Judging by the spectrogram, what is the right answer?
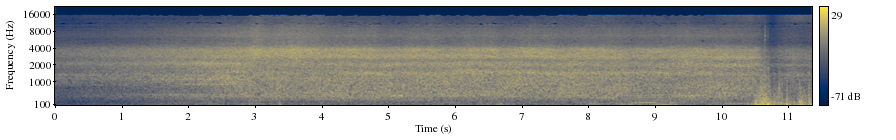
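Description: KiHa 85 diesel railcars of a Hida limited express passing at speed. A rush of engine and wheel noise builds over the first two seconds, then holds steady and loud. Low, uneven thumps come in near the end.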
